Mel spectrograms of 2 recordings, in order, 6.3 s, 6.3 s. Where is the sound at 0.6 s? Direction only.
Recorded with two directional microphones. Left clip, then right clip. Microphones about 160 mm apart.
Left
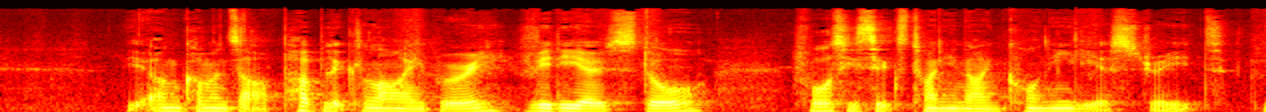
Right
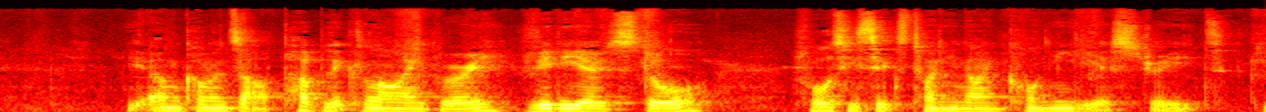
30° left (ahead or behind).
